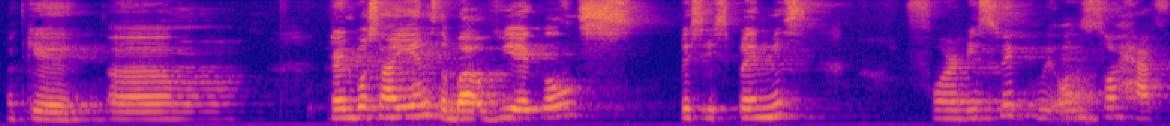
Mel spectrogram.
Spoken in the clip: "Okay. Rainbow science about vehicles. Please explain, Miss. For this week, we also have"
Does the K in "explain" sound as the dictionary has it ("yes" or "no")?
no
